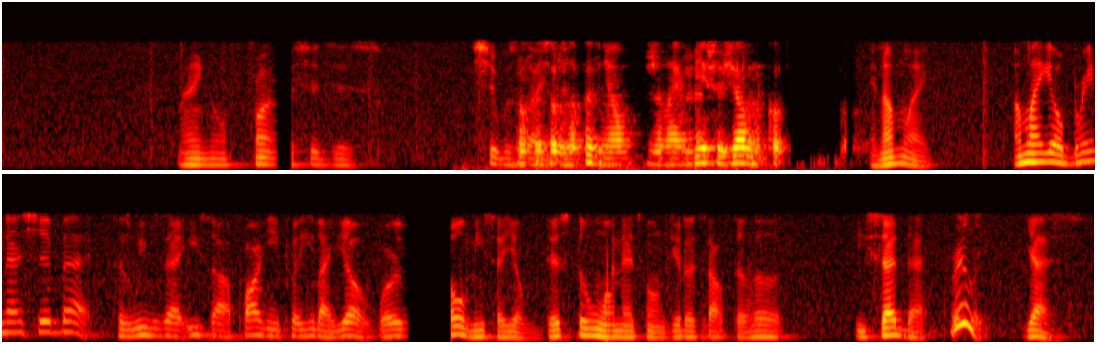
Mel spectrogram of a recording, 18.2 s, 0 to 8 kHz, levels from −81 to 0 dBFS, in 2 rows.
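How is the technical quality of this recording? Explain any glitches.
The recording has three kinds of glitch: repeated dropouts from lost packets, a stretch where the talker is pushed down during overlapping speech, and a brief returning echo. All of it sits within a G.711 telephone band that stops at 4 kHz.

Packet loss with pitch repetition occurs at 2.26–2.42 s, 5.74–5.78 s, 12.46–12.86 s and 14.16–14.20 s. Audio went missing for 160 ms, 40 ms, 400 ms and 40 ms. The receiver covered each gap by repeating the last pitch period. The short gaps sound like a held, buzzy note. The 400 ms gap fades into silence before the sound cross-fades back.

Speech suppressed in double talk runs from 4.76 to 6.4 s and affects about 1.5 s in total. Both ends were talking at once, and the echo canceller likely turned everything down because it could not separate the talker from loudspeaker echo. The talker's level dips by as much as around 40 dB in places.

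An echo leak follows at 6.75–7.23 s, likely from a loudspeaker on one side whose echo canceller let some of its microphone pickup return. A copy of the sound arrives about 0.45 s late and roughly 20 dB below the main signal.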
